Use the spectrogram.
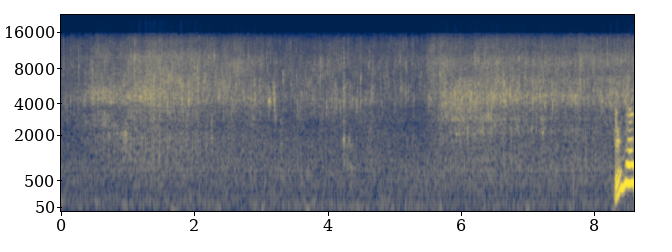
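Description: Cheeseburger patties and onions sizzle steadily in a pan, a constant close frying hiss that swells near the end as the patties are flipped.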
